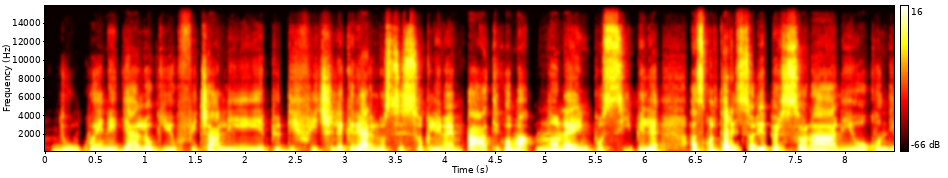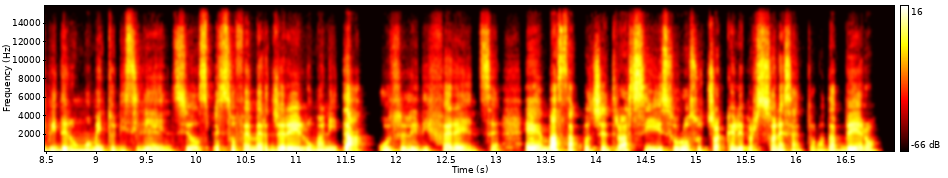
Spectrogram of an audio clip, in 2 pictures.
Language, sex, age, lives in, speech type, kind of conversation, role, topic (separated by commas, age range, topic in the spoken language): Italian, female, 30-34, Italy, read, expert-assistant, expert, Se potessimo combinare le idee di più religioni, come cambierebbe il modo in cui pensiamo a Dio?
